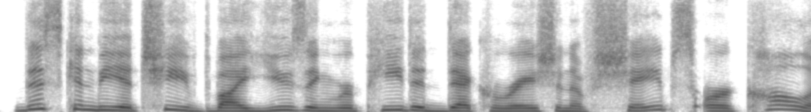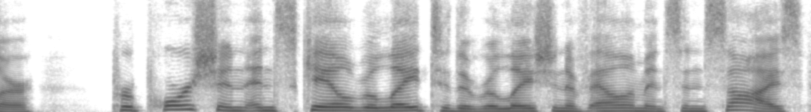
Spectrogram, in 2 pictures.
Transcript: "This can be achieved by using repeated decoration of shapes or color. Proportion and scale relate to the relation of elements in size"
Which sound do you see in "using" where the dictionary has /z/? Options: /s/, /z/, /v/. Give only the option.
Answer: /z/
